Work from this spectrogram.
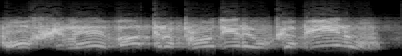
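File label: Serbian on fire mood med, speech; War Thunder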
